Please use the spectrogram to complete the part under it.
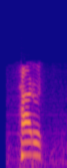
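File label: "harus", Indonesian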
